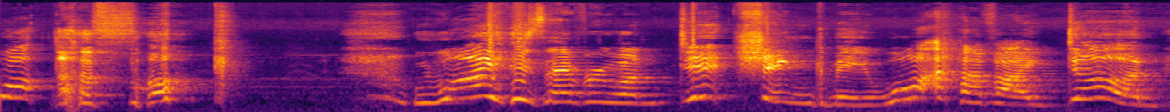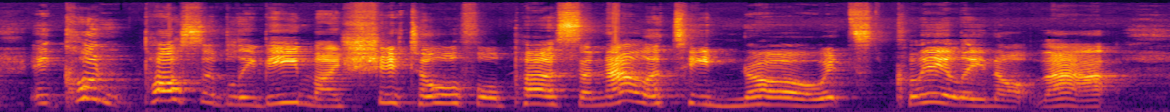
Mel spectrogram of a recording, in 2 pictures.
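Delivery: acted, fed-up, exasperated, indignant rant. Voicing the player character's reaction after being sent away: imitating an exasperated rant. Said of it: "She's like".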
